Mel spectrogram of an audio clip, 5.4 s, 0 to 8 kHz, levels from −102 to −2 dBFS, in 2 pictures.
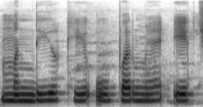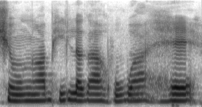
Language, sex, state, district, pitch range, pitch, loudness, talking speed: Hindi, female, Jharkhand, Deoghar, 180-190 Hz, 185 Hz, -16 LUFS, 110 wpm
